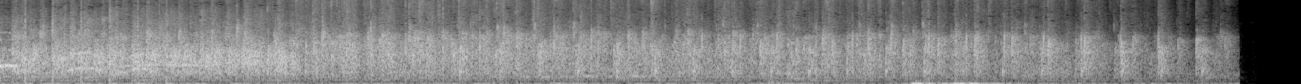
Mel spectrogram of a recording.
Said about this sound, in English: So let's give him applause, I guess, a round of applause.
